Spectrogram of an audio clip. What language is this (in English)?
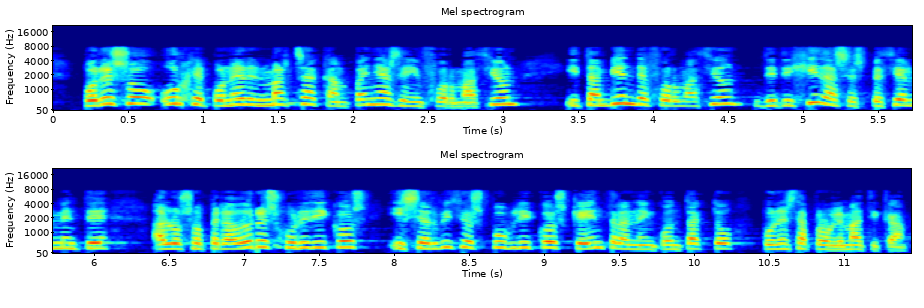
Spanish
